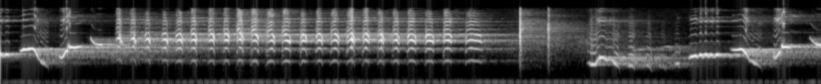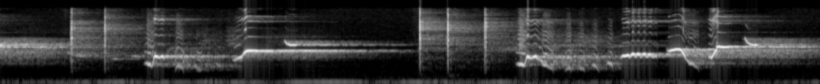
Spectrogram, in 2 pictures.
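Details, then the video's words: White-rumped shama singing in competition: a rapid pulsing run of repeated notes, then a series of short drooping whistled phrases punctuated by sharp clicks. "kích chòe lửa hót đấu nhiều giọng"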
